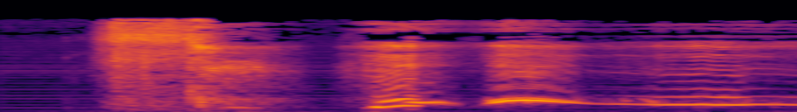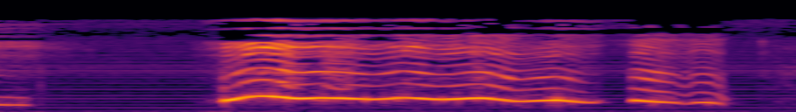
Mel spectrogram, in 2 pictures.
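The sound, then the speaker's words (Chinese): A voice acts out a character crying and wailing in a spoken story: choked gasping sobs, then a long, quavering wail, and after a pause a loud, wavering, drawn-out cry ending in short sobs. “这新燕呢绷了半天劲，突然间他哭出来”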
